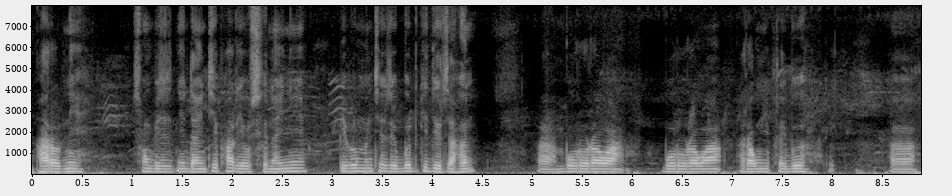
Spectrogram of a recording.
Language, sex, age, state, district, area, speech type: Bodo, male, 30-45, Assam, Chirang, urban, spontaneous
